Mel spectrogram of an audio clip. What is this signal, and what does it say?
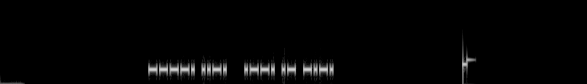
Morse code, heard as a keyed tone, about 46 wpm, 700 Hz. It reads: 9F PAC
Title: Field Day Exchanges Encore - 45wpm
